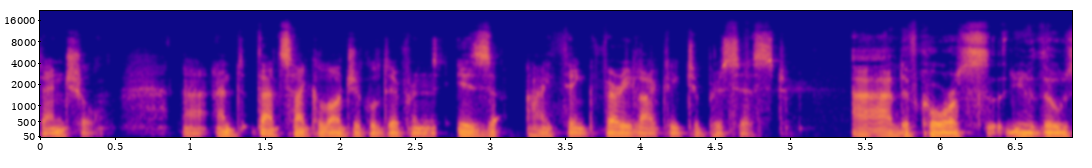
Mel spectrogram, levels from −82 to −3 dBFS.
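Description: At 2.53 to 2.66 s, between "and that psychological" and "is I think very", a brief smeared, noisy or phasey patch marks AAC frame loss with concealment: about 85 ms of data went missing, consistent with two lost frames, and the decoder rebuilt it from the last good spectrum. An irregular burst of crackle from 4.59 to 4.83 s, right after "think very likely to", is loose connector crackle, where a worn or dirty contact rapidly makes and breaks, chopping the signal. At 5.41 to 5.45 s a second concealed patch points to roughly four lost frames, about 170 ms of missing audio filled in by the decoder.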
